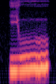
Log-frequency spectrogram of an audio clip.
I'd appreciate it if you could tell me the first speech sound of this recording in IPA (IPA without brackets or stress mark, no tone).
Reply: j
